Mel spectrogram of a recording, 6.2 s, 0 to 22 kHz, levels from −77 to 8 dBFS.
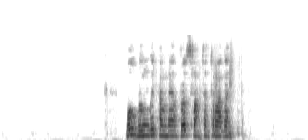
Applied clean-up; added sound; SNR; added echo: neural mask model DeepFilterNet 3.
